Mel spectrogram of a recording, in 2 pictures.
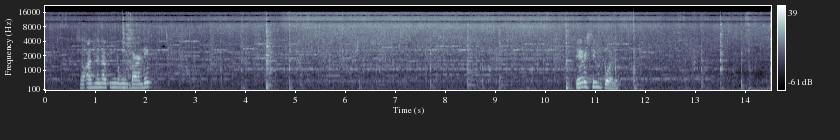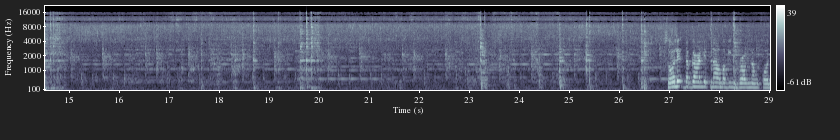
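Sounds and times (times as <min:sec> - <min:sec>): garlic sizzling in a pot: 0:00.0 - 0:29.0
metal spoon scraping a pot: 0:01.5 - 0:02.2, 0:03.8 - 0:12.0, 0:12.7 - 0:15.0, 0:17.1 - 0:20.2, 0:22.7 - 0:28.8.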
